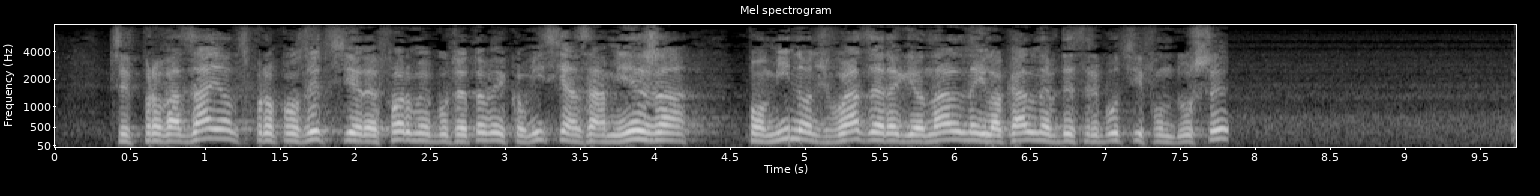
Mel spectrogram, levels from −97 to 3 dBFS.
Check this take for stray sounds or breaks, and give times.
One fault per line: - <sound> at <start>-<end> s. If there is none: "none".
none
